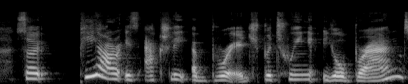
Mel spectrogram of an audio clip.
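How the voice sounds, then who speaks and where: A woman is talking here. She speaks with a non-native accent. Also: quiet background. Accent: non-Australian accent that stayed. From UK and South Africa. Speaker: PR consultant. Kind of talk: presentation.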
